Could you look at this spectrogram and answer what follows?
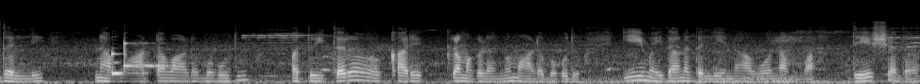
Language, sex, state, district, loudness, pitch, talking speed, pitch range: Kannada, female, Karnataka, Belgaum, -20 LUFS, 140 Hz, 85 wpm, 130-150 Hz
